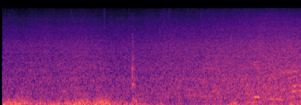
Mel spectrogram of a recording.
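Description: Whitewater rapids rushing steadily through a canoe slalom course, pouring over a weir drop in a continuous roar of churning water.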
